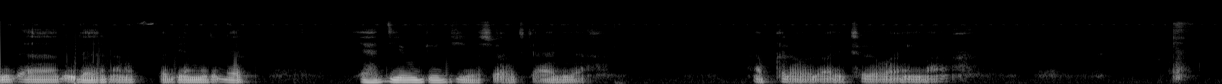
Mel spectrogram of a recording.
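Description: From 0.66 to 3.35 s the speech carries scattered short gaps: about ten lost or late packets, each patched by extending the preceding sound, with the longest hole near 30 ms. Roughly 7 percent of the stretch is concealed, heard as brief ticks, smears and hiccups.

At 4.46 to 4.51 s there is a short stall from a late packet. The jitter buffer ran dry, so the receiver held the last sound for 28 ms until the packet arrived and then resumed. Nothing is lost, but that moment drags with a slight buzz or dip.

Between 9.84 and 10.39 s a jitter buffer speed-up trims excess queued audio by cutting pitch-period-sized slices in quick succession, roughly 50 ms in total. Playback runs at about 108 percent speed at unchanged pitch, so the phrasing sounds slightly rushed. Throughout, the G.722 call path leaves no content above 8 kHz, consistent with a 64 kbps setting.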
